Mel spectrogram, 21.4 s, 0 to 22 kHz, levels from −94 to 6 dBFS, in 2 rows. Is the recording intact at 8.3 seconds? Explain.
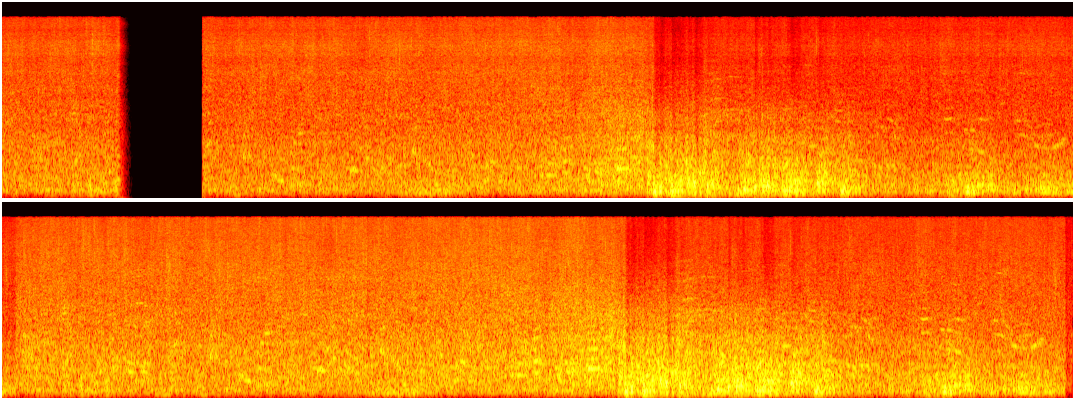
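No. At 8.3 seconds the audio is inside a jitter buffer speed-up that runs from 8.13 to 10.81 s. The receiver's buffer had built up more audio than its target, so it shortened the backlog by repeatedly cutting out short segments one or a few pitch periods long, around 70 ms in total. Playback runs at about 103% speed with the pitch unchanged over that stretch.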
